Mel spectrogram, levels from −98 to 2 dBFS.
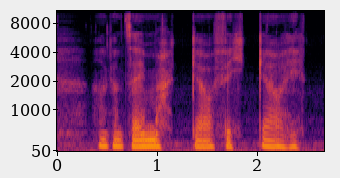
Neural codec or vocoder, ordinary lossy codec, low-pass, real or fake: none; none; 9.9 kHz; real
